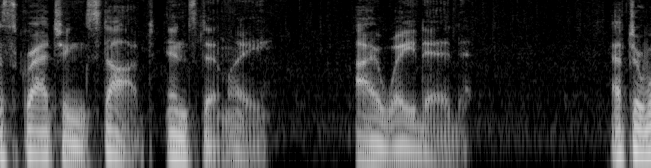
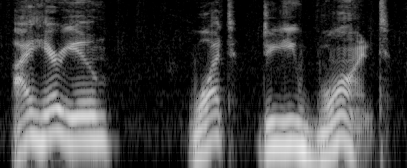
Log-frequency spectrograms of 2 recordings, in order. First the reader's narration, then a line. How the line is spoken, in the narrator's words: steeled myself and yelled out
